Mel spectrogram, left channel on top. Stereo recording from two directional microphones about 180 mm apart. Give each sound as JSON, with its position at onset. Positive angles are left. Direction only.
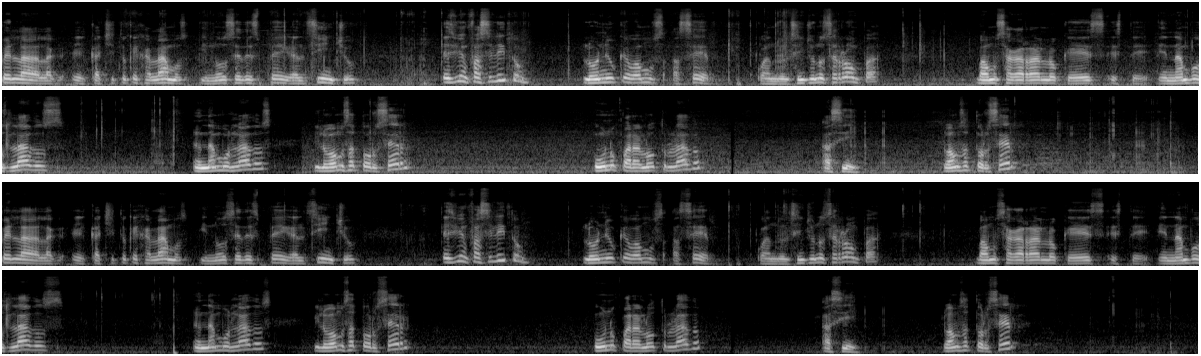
{"t": 0.0, "sound": "speech", "side_deg": -25}
{"t": 9.8, "sound": "speech", "side_deg": -25}
{"t": 13.8, "sound": "speech", "side_deg": -25}
{"t": 17.8, "sound": "speech", "side_deg": -20}
{"t": 20.2, "sound": "speech", "side_deg": -25}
